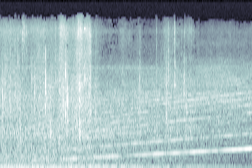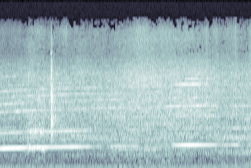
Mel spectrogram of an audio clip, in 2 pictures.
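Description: Fabric rustles and rubs as a plush toy is handled.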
